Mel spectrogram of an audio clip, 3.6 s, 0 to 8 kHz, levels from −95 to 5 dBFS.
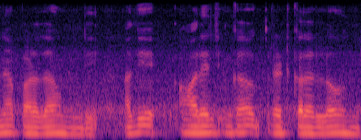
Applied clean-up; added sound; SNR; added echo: none; none; none; none.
